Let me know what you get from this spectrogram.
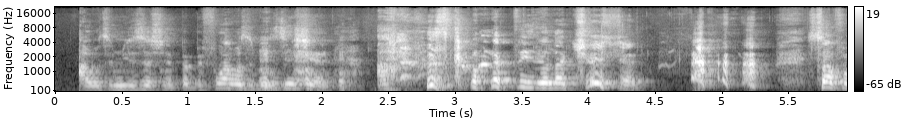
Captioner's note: laughter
